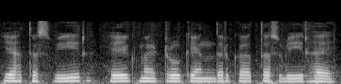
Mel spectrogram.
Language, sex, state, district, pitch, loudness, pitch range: Hindi, male, Uttar Pradesh, Lucknow, 145 Hz, -14 LUFS, 140-150 Hz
